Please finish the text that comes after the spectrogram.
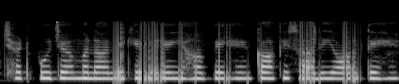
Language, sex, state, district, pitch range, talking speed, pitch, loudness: Hindi, female, Uttarakhand, Uttarkashi, 275-285 Hz, 180 wpm, 280 Hz, -19 LUFS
